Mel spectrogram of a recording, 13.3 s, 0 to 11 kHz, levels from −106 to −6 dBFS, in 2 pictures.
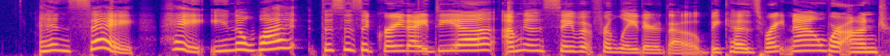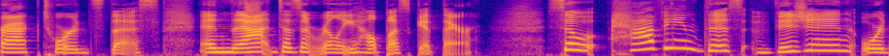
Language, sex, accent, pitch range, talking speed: English, female, American, 245-325 Hz, 180 wpm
